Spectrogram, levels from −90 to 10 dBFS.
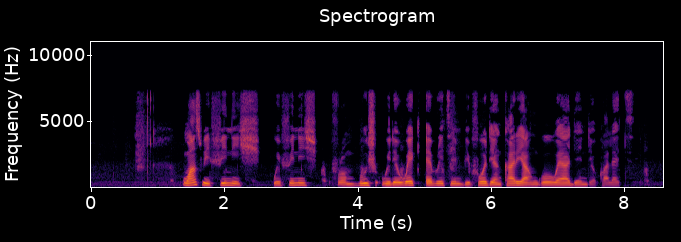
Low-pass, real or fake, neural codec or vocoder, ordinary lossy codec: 7.2 kHz; real; none; none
